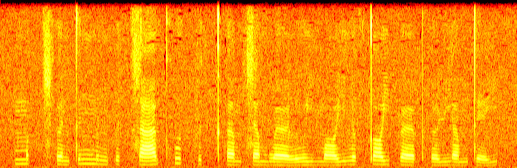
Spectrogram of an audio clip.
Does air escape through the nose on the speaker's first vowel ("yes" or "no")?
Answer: no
